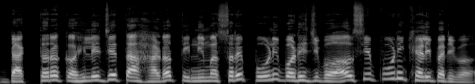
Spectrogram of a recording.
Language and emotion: Odia, happy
